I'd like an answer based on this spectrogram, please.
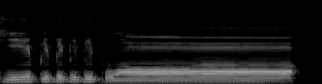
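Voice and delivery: slow, low alien yipping, stretched-out wah. Imitating the aliens from the Muppets while watching a sock puppet video: imitating the Muppets aliens. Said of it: "the aliens from the Muppets that would go like".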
